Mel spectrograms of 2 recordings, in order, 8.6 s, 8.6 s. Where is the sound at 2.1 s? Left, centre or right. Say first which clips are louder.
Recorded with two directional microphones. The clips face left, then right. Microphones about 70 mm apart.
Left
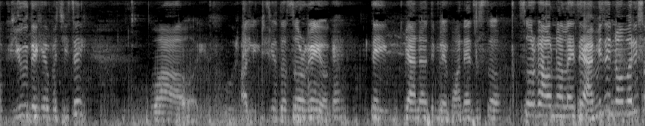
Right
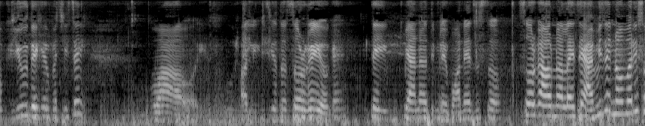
Right 5 dB; right.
